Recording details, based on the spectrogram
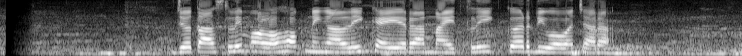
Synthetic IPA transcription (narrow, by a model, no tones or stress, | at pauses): d͡ʒɔt̪aslɪmɔlɔɦɔk̚niŋalikaiɾanːait̪likɨrdiwawaɲt͡ʃaɾa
